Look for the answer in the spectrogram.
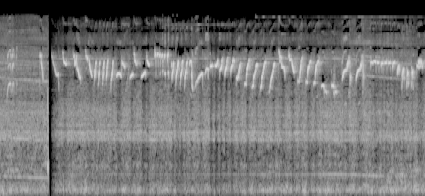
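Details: White-eye training song from a captive bird, used to teach other birds: after a brief break near the start, a long unbroken stream of fast high whistles, quick slurred chirps and short trills, with a faint steady hum beneath.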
